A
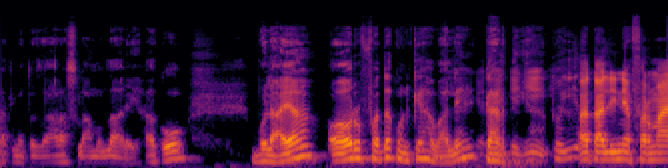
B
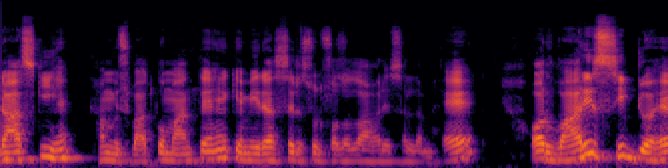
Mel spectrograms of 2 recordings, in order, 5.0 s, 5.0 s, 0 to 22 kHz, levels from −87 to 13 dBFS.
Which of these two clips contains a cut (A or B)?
A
